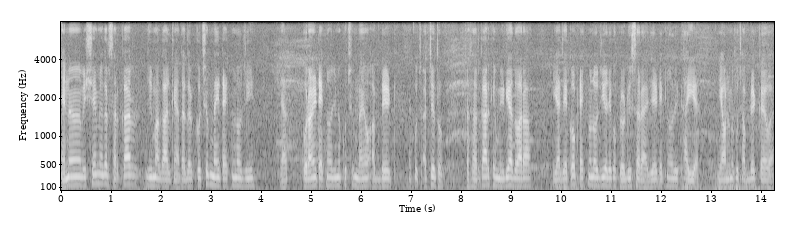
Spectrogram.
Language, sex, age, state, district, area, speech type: Sindhi, male, 18-30, Gujarat, Kutch, urban, spontaneous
